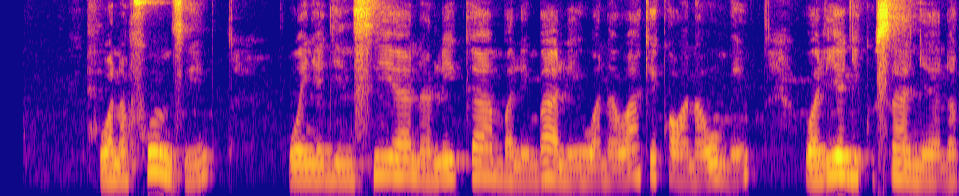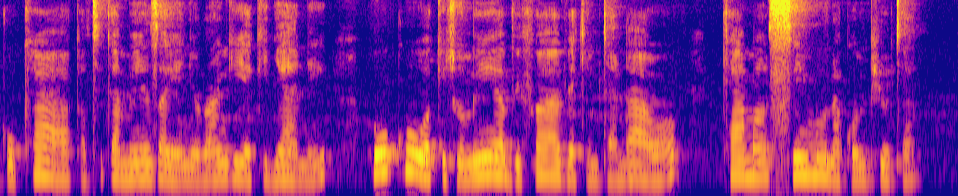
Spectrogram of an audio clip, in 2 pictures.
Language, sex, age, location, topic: Swahili, female, 25-35, Dar es Salaam, education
